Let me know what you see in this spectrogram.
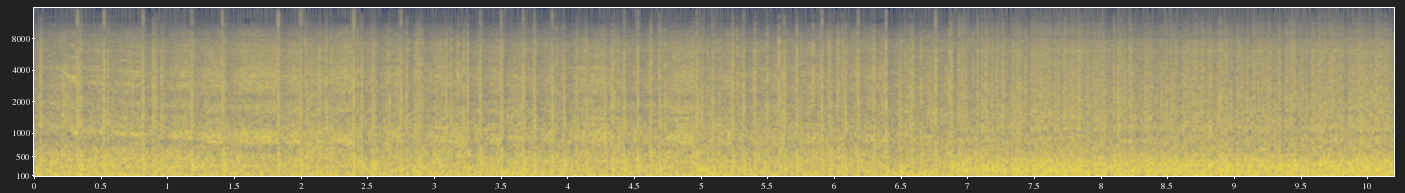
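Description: A fireworks barrage: many small shells and rising comets going off in quick succession, a dense, continuous crackling and popping.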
